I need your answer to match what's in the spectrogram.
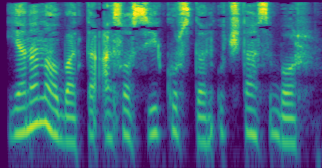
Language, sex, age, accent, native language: Uzbek, female, 35+, Samarqand, Uzbek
